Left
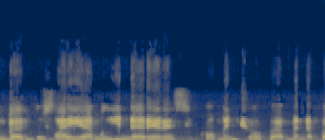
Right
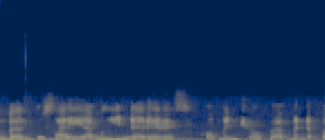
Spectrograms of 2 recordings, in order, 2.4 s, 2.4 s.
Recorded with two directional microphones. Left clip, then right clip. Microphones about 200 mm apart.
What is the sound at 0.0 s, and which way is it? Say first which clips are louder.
A woman's voice: left 13 dB; 45° left (ahead or behind).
